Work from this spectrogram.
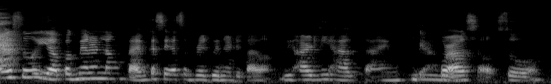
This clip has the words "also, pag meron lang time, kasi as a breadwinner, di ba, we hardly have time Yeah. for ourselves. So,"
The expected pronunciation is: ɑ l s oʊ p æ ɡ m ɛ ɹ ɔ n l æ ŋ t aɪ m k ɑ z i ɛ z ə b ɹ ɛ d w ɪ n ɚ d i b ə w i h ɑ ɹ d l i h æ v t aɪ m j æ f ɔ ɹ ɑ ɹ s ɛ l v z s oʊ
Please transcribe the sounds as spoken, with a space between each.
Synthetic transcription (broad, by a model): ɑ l s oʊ p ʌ ɡ m ɛ ɹ ɔ n l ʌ ŋ t aɪ m k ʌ s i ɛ s ə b ɹ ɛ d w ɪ n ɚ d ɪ b ə w i h ɑ ɹ d l i h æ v t aɪ m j f ɔ ɹ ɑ w s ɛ l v s oʊ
